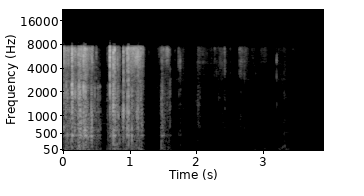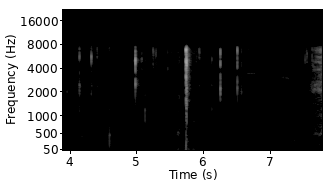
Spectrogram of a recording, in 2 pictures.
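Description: A sheet of paper rustling and crinkling as it is handled and laid flat on the desk, mostly in the first second or so, followed by a few faint clicks.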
